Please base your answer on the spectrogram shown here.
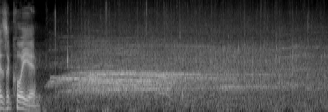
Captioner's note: attendees cheering and applauding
